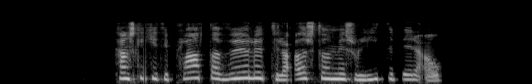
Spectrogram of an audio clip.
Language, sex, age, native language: Icelandic, female, 20-29, Icelandic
